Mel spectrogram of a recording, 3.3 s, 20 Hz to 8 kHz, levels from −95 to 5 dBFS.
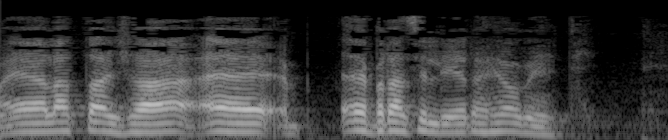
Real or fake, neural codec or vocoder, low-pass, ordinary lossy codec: real; none; 7.2 kHz; MP3, 24 kbps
